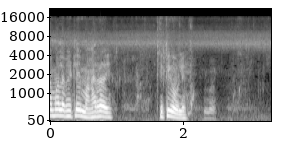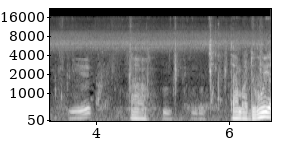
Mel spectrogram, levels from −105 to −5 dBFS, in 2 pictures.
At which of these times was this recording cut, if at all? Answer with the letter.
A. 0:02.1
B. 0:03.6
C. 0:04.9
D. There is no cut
D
